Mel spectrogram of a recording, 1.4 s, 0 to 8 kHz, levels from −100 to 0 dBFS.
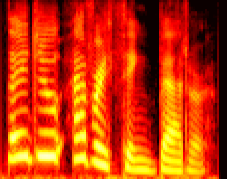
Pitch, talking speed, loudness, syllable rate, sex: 255 Hz, 170 wpm, -16 LUFS, 6.8 syllables/s, female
